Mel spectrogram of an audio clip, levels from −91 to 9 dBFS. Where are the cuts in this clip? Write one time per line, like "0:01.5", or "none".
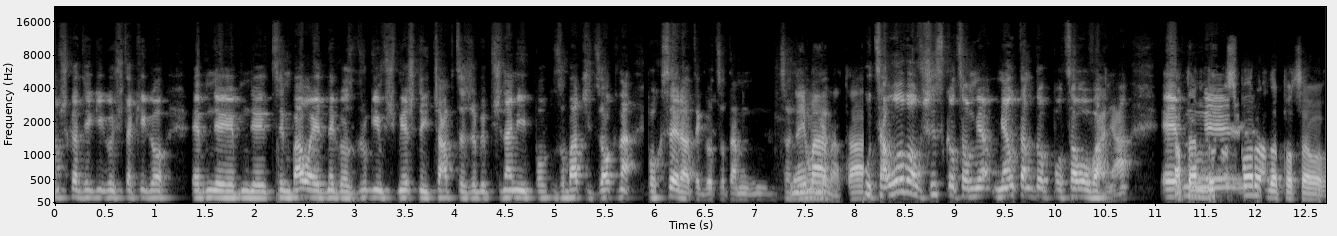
0:05.9
0:08.1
